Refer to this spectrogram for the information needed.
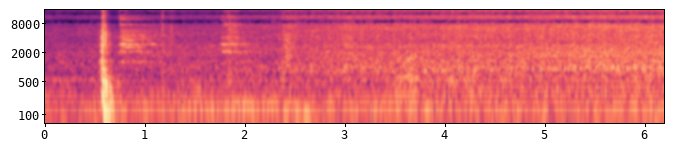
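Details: Mercedes-Benz idling with a low, uneven rumble and steady misfire, shaking, sluggish and down on power; suspected ECU failure, another ECU to be tested.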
